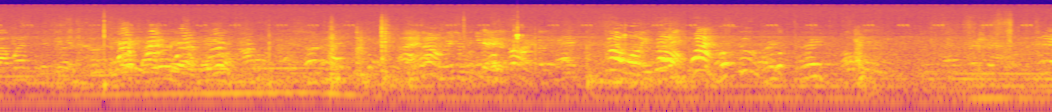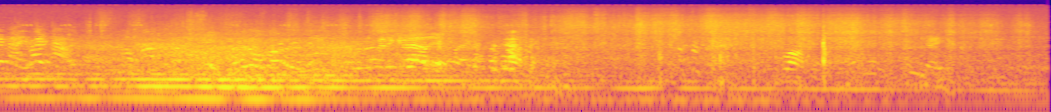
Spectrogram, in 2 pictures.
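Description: Several men talk and call out to each other outdoors.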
